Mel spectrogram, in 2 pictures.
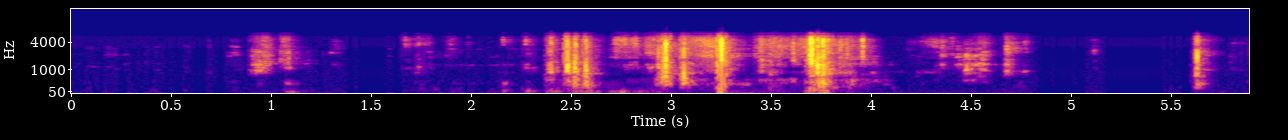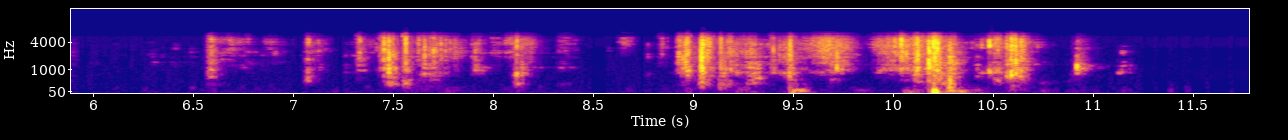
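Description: Handwritten paper note cards being handled and flipped close to the microphone: paper rustling and scraping in three irregular spells.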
